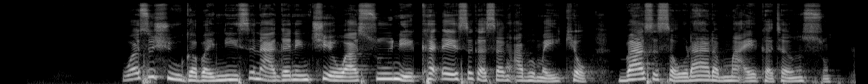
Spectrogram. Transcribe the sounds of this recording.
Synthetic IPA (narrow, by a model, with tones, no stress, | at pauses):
wɐ˦su˦ʃuː˨ɡɐ˨bɐ˨nːiː˦sʊ˦naː˨ɡɐ˦nɪ˦nt͡ʃeː˦˨waː˨suː˦neː˨kʰɐ˦ɗa˦jsʊ˦ka˨sɐ˦ŋʔa˨bu˨ma˨jkʲa˦˨w | baː˦su˨sa˨wɽaː˦ɽɐ˨mːa˦ʔa˨jkɐ˨tɐ˦nsu˨ʔ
